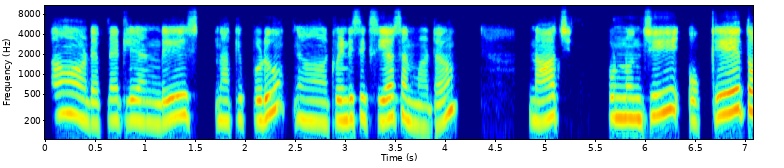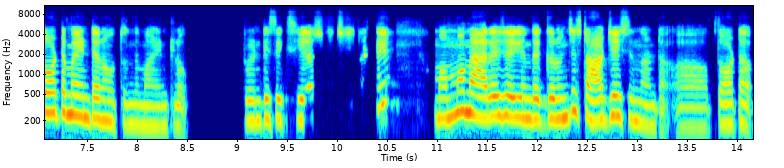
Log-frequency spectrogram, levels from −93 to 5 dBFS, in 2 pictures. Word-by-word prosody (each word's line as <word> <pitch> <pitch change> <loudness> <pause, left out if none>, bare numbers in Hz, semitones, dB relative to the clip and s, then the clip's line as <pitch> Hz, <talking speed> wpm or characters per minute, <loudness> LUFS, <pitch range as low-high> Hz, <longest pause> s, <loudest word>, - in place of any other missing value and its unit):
ఆ! - - -3 0.3
డెఫినైట్లీ 205 +2 -5
అండి. 190 +2 -3 0.5
నాకిప్పుడు 205 +1 -3 0.3
ఆహ్, 200 -2 -8
26 210 +1 -4
ఇయర్స్ 225 +2 +2
అనమాట. 170 -7 -9 1.0
నా 195 - -1 0.2
చిన్నప్పుడు 225 0 -4
నుంచి 220 +2 0 0.4
ఒకే 225 +6 0 0.2
తోట 270 -1 +4
మెయింటైనవుతుంది 205 -7 +1
మా - - -5
ఇంట్లో. 170 0 -9 0.6
26 205 +1 -4
ఇయర్స్ 220 +2 +1
నుంచి - - -4 0.2
అంటే 350 -8 +1 0.5
మా 220 - 0
అమ్మ 245 +5 +2
మ్యారేజయిన 230 -1 +6
దగ్గర 215 +1 +1
నుంచి 230 +6 +2
స్టార్ట్ 205 +2 +4
జేసిందంట 200 -9 -1 0.2
ఆహ్, 160 0 -9
తోట, 185 +1 -3
210 Hz, 125 wpm, -25 LUFS, 195-225 Hz, 1.0 s, మ్యారేజయిన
